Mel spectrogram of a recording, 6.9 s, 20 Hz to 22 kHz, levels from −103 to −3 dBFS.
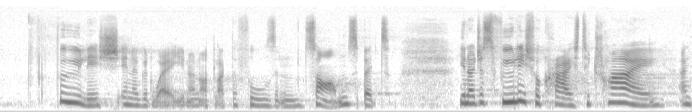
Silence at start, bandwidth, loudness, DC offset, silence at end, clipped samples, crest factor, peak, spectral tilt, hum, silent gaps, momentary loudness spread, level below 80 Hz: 0 s; 18 kHz; -55 LUFS; under 0.1%; 0 s; under 0.1%; 22 dB; -36 dBFS; -2 dB/octave; none; none; 14 LU; under -90 dBFS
